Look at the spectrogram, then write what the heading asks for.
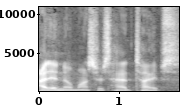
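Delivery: ordinary talk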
